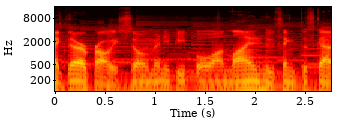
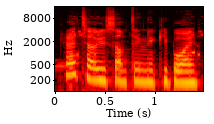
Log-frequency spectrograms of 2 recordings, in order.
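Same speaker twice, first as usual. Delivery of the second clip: voiced higher, coy Desiree; high-pitched woman voice; 10 semitones higher, faster than usual. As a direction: coax him in a high coy voice. Desiree character voice.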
